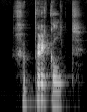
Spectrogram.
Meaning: past participle of prikkelen
- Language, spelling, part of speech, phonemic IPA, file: Dutch, geprikkeld, verb / adjective, /ɣəˈprɪkəlt/, Nl-geprikkeld.ogg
